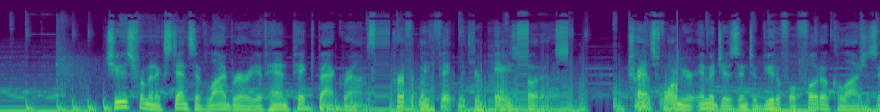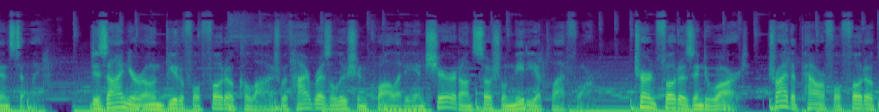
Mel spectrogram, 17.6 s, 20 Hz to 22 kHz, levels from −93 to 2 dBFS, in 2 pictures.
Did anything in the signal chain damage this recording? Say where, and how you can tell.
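Yes. At the driver or buffer stage, audio likely arrived too seldom, so about half was skipped and the gaps filled by replaying short buffers. From 3.52 to 6.78 s this gives robotic sound from repeated short buffers: a metallic buzz at 93.8 Hz, fitting 10.7 ms loops.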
